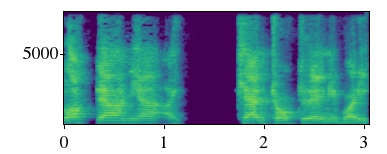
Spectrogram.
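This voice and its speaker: A man's fairly high voice, fairly even in intonation, against a quiet background. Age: 80s+. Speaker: elderly man in lockdown. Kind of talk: short film dialogue, phone call. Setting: video call. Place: home room. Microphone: video call.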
